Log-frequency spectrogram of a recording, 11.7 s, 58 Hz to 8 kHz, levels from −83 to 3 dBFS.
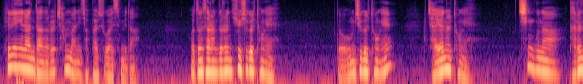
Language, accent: Korean, native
